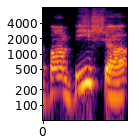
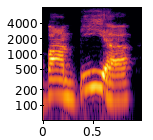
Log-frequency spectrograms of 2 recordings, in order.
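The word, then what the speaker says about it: bombilla: types of bombas the bomb bisha or bomia as is pronounced in any other country outside of Argentina in Argentina they pronounce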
